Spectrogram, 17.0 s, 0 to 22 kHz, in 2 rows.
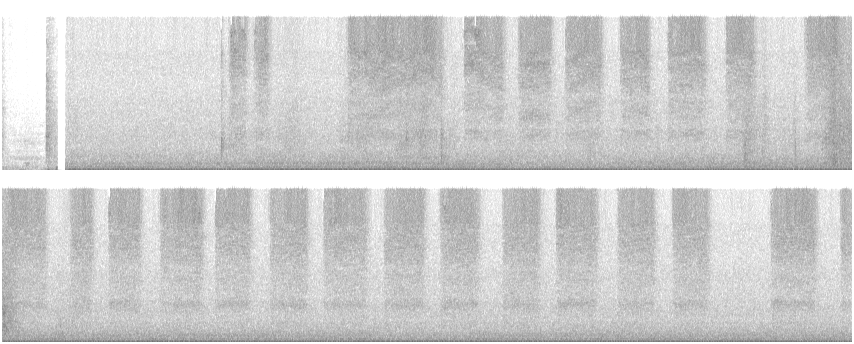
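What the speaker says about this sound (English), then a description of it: "we're going to squirt this with what's known as cast blast color. It looks like cast iron gray." Cast-iron gray engine paint sprayed from a can onto a 1965 Mustang engine in a garage: a steady close hiss runs almost continuously, broken by short pauses and restarts, over a low fan hum, with no talking.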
